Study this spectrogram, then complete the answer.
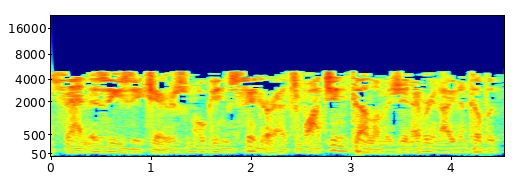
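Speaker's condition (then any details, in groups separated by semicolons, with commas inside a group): Total laryngectomy, complete laryngectomy, voice prosthesis; speaks through voice prosthesis, may cough while speaking, microphone setup worked out for him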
